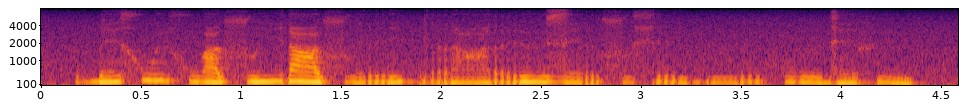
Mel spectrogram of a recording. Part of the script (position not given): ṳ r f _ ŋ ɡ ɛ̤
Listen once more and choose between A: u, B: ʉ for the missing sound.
A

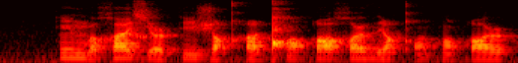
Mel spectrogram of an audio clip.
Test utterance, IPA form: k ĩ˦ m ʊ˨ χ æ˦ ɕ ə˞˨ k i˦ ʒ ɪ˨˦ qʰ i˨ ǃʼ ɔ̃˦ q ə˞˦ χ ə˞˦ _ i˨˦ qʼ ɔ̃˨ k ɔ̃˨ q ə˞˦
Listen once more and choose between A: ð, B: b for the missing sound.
A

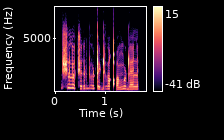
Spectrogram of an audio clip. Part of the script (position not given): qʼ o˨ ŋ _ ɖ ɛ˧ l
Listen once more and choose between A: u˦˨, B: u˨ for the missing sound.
A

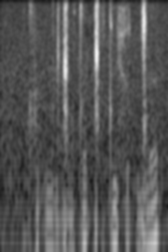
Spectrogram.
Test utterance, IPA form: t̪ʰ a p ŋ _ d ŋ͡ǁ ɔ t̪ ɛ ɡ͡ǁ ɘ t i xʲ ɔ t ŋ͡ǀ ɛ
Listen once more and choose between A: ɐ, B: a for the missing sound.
A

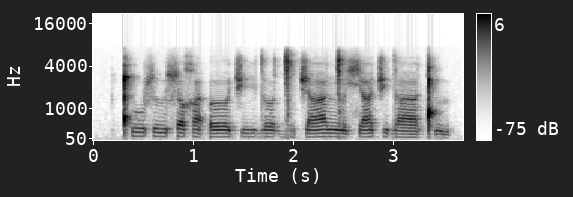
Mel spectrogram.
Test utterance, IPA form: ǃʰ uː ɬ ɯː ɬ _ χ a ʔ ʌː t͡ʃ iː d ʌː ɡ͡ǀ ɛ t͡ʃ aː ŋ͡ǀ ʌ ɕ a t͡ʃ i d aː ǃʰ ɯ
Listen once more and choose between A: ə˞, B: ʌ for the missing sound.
B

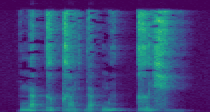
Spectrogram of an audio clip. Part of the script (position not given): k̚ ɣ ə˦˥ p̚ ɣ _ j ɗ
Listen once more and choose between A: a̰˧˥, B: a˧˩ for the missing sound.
B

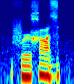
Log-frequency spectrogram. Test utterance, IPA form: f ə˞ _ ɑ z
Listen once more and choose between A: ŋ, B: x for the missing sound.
B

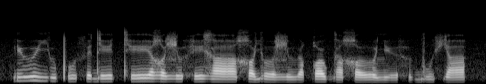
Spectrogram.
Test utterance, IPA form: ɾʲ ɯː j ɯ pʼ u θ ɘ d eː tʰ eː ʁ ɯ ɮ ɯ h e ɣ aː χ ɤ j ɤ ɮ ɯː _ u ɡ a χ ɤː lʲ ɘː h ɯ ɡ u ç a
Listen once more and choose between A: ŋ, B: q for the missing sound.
B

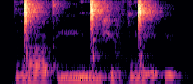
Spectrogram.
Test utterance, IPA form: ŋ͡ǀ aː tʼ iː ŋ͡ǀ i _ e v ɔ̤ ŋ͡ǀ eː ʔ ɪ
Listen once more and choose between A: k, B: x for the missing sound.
B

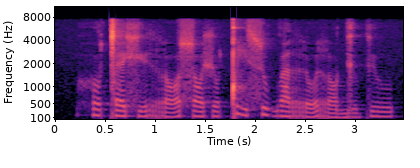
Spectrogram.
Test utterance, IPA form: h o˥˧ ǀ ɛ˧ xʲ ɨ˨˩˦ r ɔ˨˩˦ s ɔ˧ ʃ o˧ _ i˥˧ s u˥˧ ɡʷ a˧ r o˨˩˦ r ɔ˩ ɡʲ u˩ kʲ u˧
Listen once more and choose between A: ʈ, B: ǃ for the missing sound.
B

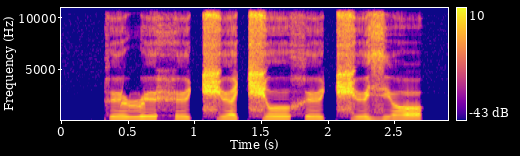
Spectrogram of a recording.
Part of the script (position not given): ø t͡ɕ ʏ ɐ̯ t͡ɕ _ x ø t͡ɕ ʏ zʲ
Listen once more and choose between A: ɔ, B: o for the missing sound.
B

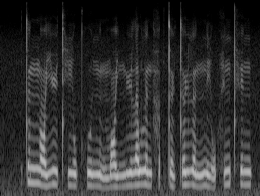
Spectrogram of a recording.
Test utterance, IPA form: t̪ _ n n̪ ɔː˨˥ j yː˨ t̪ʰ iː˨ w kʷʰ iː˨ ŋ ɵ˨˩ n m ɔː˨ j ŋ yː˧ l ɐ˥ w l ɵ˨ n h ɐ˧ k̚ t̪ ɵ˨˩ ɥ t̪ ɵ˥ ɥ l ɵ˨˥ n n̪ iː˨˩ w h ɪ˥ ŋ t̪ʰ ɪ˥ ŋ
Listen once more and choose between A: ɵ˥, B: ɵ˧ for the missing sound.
A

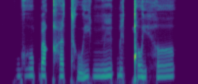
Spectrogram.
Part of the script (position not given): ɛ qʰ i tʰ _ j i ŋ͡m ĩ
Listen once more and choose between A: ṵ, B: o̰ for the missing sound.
A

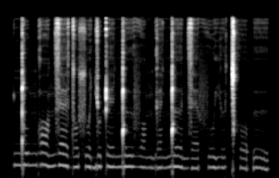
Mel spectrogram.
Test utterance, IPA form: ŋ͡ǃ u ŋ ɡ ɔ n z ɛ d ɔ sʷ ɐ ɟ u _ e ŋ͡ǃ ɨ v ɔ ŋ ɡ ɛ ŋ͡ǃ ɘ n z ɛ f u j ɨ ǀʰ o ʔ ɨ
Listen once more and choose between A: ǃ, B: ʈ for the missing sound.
B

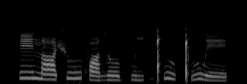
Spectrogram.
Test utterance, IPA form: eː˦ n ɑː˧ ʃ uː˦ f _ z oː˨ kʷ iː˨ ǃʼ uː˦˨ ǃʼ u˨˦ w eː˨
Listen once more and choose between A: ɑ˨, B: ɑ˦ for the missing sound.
A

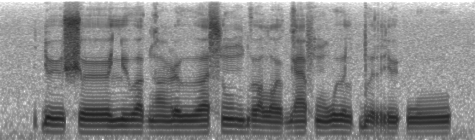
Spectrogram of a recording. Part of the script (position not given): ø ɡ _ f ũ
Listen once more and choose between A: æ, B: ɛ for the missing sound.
A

